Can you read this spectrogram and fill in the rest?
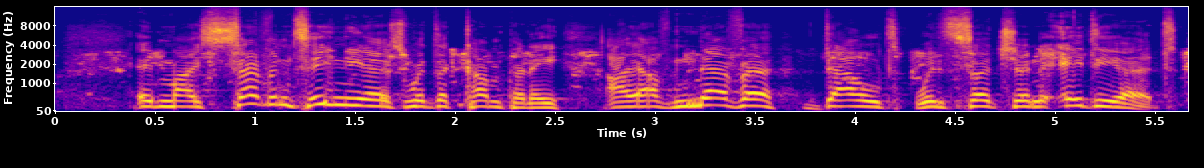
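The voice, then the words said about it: Angry yelling voice. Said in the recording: “I told you I could yell at people today. I'm losing my voice now.”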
